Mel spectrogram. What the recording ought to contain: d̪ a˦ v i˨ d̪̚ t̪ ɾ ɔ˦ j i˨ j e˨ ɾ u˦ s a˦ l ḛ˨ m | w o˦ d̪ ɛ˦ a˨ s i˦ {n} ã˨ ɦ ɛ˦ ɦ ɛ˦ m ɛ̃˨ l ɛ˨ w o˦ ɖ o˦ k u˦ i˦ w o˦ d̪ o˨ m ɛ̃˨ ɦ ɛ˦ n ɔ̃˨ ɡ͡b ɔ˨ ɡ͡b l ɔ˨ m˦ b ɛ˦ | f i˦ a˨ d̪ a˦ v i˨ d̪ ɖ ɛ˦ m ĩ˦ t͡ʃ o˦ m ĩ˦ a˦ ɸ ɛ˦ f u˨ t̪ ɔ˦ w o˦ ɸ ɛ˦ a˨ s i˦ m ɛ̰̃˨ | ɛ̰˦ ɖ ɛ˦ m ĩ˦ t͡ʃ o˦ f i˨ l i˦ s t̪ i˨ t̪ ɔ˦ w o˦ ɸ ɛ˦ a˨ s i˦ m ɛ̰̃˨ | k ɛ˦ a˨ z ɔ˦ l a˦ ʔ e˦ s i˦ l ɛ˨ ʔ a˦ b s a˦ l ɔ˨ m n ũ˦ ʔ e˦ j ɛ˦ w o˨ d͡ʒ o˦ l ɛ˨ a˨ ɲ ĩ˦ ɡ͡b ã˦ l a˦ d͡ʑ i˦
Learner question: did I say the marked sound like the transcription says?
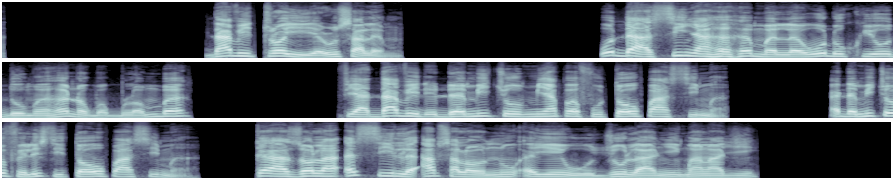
no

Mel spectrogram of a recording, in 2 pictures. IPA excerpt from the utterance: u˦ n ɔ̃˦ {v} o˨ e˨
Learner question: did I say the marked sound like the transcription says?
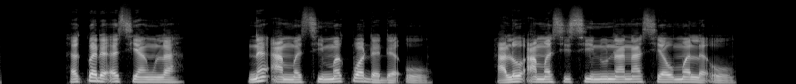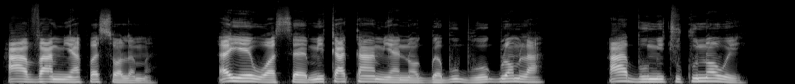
no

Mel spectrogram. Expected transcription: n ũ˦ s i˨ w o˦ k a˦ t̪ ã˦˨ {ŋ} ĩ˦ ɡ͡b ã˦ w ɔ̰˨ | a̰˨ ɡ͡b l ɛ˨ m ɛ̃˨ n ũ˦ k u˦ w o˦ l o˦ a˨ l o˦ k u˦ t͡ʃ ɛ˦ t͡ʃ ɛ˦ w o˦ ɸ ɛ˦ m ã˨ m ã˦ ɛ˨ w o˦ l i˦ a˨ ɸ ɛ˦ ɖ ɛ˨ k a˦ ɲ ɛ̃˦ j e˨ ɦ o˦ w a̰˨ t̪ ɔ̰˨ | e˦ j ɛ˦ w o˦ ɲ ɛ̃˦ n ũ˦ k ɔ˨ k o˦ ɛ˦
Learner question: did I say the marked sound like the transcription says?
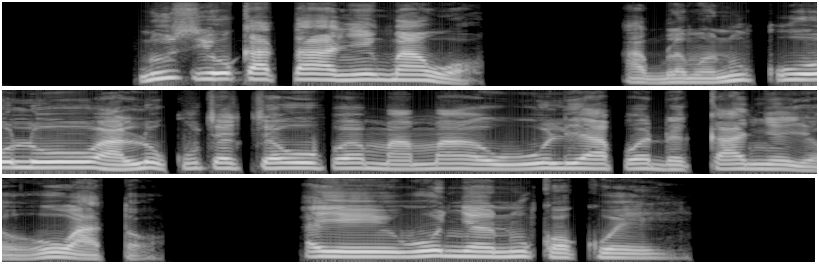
no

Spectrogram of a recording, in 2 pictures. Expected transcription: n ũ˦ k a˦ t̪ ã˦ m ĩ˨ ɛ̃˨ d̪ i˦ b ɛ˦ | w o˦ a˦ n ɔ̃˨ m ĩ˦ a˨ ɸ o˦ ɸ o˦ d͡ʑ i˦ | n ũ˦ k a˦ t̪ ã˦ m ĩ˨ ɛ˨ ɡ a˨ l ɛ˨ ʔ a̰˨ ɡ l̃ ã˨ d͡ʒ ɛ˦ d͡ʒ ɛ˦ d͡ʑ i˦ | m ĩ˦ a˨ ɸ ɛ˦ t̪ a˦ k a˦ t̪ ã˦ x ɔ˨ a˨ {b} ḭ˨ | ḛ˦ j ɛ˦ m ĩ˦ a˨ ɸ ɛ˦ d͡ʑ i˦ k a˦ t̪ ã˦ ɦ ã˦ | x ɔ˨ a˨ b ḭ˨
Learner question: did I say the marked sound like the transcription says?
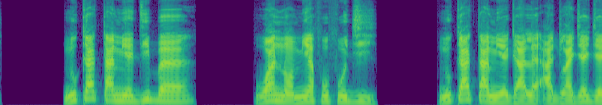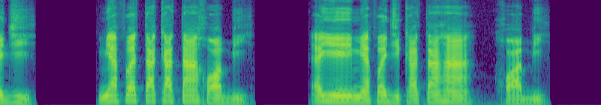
yes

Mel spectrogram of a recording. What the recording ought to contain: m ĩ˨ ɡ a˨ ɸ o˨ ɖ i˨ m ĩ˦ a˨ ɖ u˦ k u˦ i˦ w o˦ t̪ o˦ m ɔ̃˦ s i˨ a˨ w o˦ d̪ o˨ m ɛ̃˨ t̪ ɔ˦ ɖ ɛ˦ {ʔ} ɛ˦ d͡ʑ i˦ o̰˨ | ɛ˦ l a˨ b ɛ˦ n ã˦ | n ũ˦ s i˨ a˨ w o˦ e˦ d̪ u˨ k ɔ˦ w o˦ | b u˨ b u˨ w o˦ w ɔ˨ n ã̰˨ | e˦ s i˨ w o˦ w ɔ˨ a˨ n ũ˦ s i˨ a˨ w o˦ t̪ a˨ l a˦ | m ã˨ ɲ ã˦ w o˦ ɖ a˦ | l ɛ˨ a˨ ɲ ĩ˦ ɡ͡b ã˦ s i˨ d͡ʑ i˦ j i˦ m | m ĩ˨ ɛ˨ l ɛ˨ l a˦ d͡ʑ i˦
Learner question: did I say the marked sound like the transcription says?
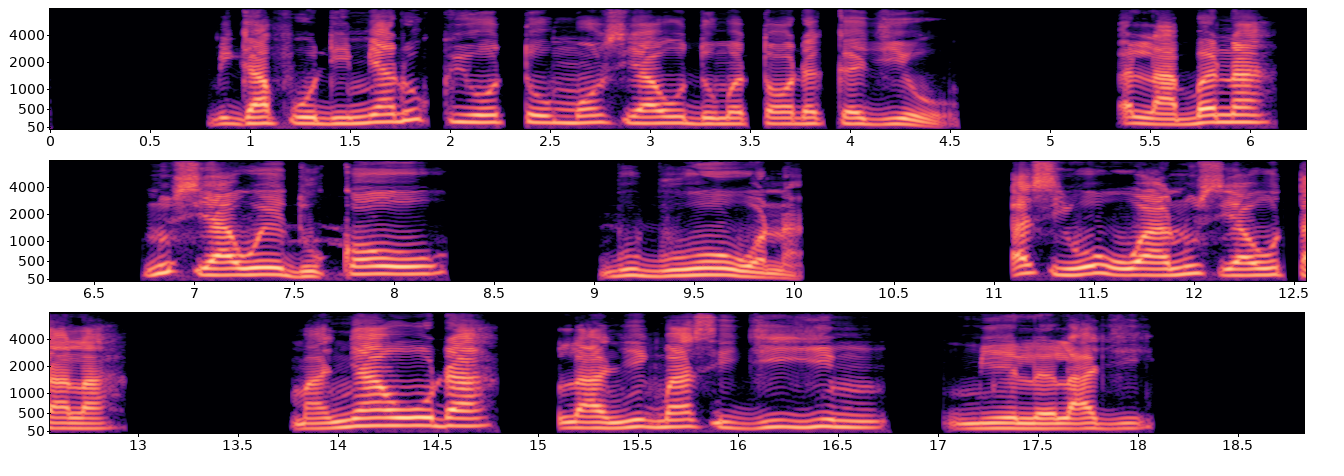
no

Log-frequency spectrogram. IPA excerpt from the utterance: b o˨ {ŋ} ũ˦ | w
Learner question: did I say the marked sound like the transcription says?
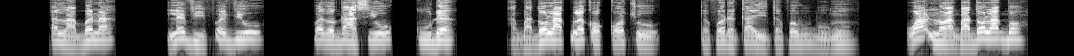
yes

